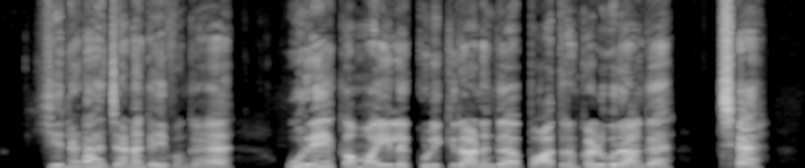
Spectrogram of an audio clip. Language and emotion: Tamil, disgusted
